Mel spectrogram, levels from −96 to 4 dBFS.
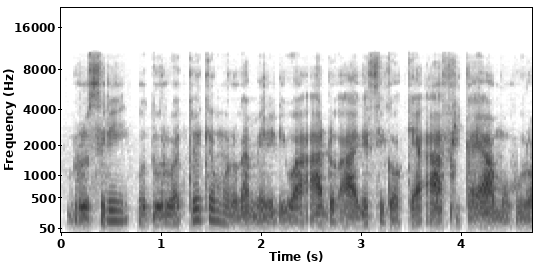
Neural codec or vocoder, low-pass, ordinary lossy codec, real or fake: vocoder, 22.05 kHz, 80 mel bands, HiFi-GAN; none; none; fake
